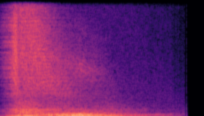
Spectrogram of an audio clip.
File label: Fire Cast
